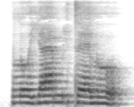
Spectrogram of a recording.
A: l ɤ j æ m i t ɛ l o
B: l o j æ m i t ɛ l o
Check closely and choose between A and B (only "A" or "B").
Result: B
